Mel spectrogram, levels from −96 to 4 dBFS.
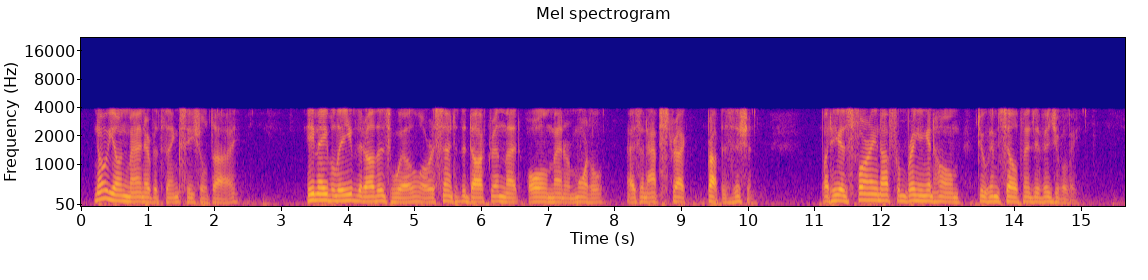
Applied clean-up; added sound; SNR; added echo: none; none; none; none.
